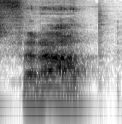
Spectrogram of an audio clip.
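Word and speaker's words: פרת: here you can see farat p-h-r-a-t frat that's the name farat far out in Hebrew uh well here it is the dot is not there so we pronounce farat but actually of course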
